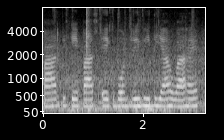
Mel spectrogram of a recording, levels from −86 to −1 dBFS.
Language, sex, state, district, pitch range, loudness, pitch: Hindi, female, Uttar Pradesh, Lucknow, 190-205 Hz, -17 LUFS, 200 Hz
